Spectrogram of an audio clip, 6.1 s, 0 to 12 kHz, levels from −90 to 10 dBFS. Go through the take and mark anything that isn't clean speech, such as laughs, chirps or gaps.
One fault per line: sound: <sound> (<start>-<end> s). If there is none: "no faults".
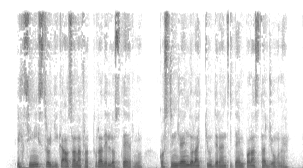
sound: dropout (4.6-4.6 s)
